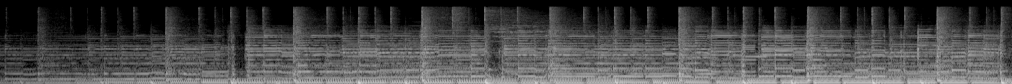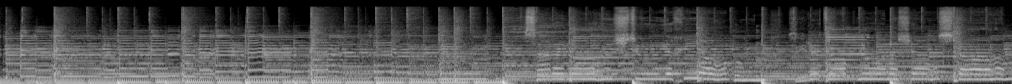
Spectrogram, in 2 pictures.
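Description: A band plays a full, steady song with bass, chords and percussion at a constant loud level; the low end drops away briefly near the end before the arrangement continues.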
